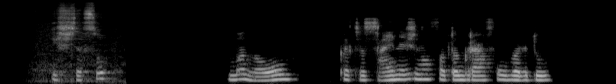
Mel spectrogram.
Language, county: Lithuanian, Šiauliai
